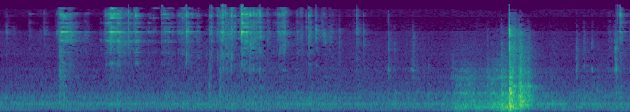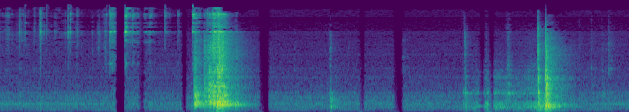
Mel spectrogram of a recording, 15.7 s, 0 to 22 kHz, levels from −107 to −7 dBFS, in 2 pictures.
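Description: From 9.31 to 11.25 s and again from 12.36 to 14.07 s, repeated packet loss (robotic sound) occurs: short runs of audio went missing, each patched by extending preceding sound. Gaps up to about 0.12 s leave the audio choppy.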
